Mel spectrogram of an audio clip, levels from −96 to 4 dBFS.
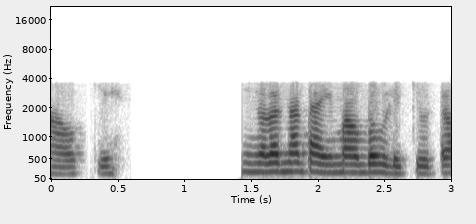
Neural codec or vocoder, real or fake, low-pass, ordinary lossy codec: none; real; 3.6 kHz; none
